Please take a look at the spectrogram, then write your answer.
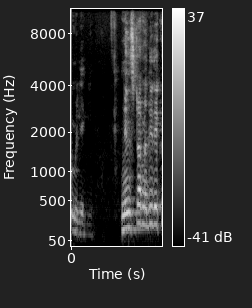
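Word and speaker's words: Dniester: निंस्टर नदी देखो ये रहा, जिसमें डी साइलेंट यहां पर भी रहेगा, ये यूक्रेन के पास से निकलती है और यहाँ पे मालदोवा देखने को मिलेगा।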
